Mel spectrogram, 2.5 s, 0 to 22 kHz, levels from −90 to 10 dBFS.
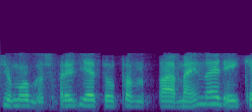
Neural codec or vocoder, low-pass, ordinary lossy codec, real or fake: codec, 16 kHz, 1.1 kbps, Voila-Tokenizer; 3.6 kHz; MP3, 24 kbps; fake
